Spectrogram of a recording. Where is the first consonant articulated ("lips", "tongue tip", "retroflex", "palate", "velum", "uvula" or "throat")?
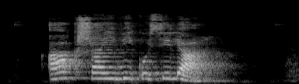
velum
